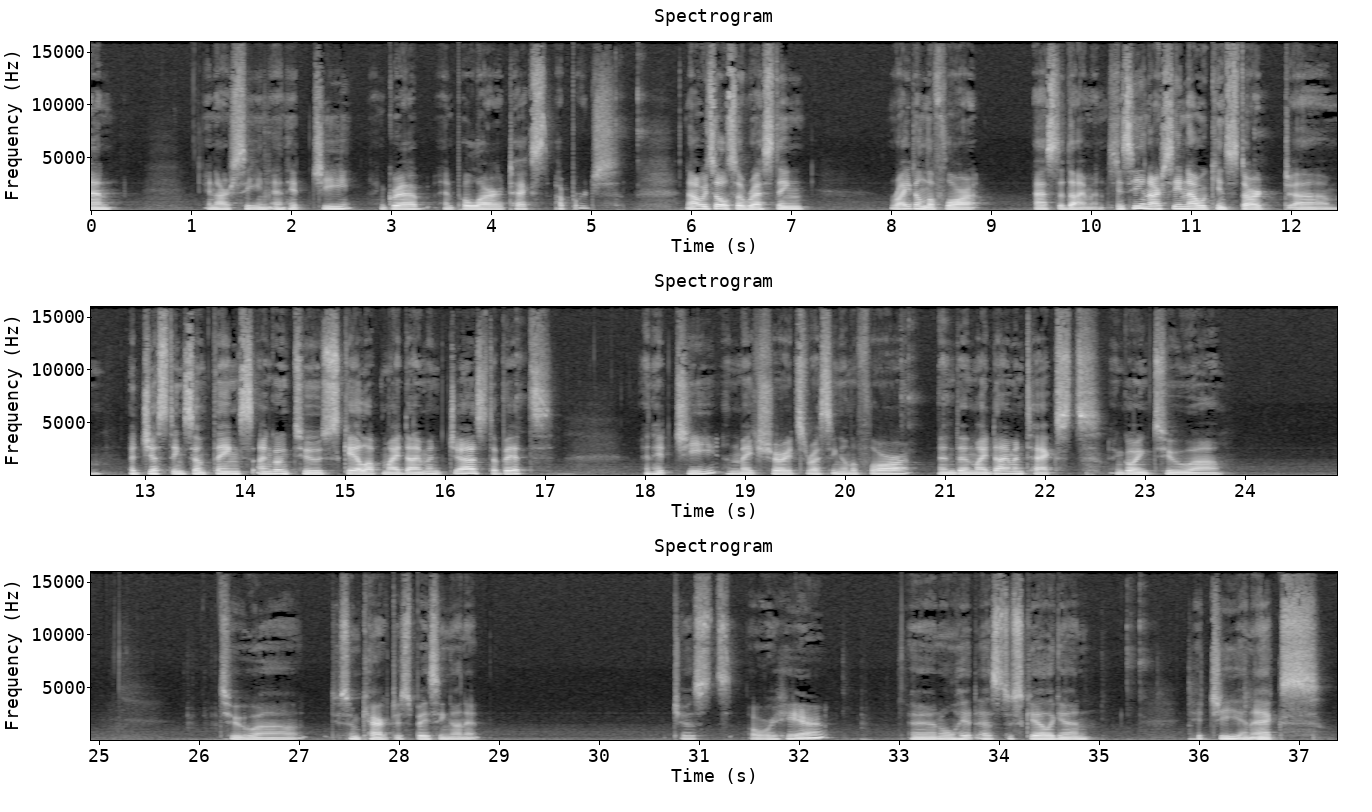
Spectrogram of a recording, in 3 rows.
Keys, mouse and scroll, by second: 2.3 g, 8.2-10.2 scroll down 6, 11.4 click, 13.7 s, 17.1 g, 20.9 click, 25.8-27.6 scroll down 6, 27.6 click, 33.8 s, 35.9 g.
